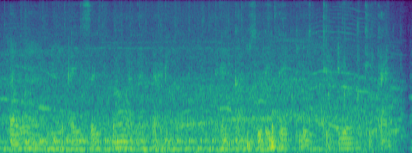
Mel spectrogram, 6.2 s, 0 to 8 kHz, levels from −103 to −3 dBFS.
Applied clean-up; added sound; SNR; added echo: none; Crowd; 0 dB; reverberation time 0.3 s.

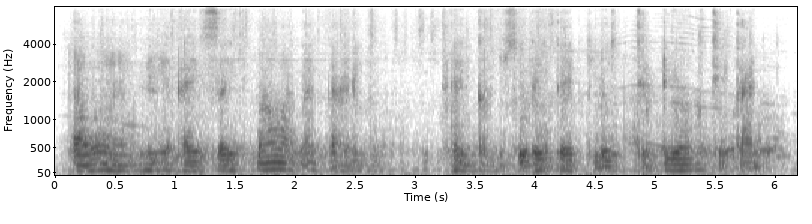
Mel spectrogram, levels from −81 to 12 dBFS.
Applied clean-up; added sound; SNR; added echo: neural separator model SepFormer DNS4.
